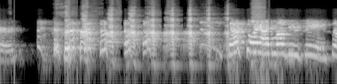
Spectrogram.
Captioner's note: laughing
